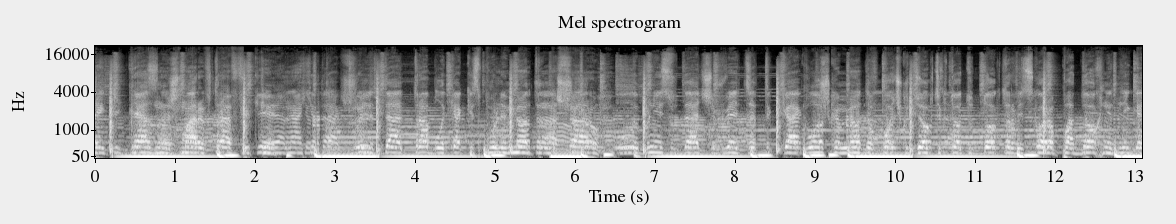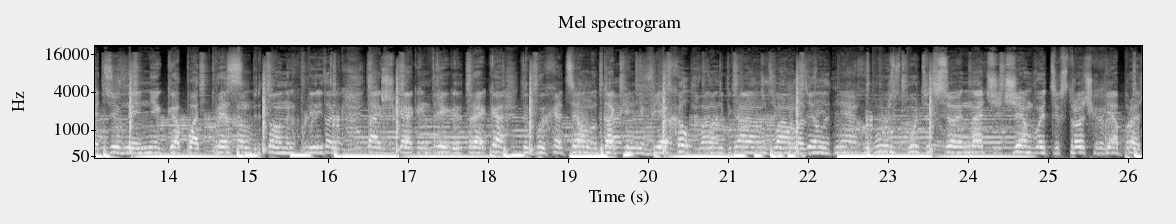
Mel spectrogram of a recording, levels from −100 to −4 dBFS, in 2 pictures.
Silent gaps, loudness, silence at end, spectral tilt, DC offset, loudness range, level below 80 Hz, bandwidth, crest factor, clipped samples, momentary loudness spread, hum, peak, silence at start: none; -11 LUFS; 0 s; -6 dB/octave; under 0.1%; 1 LU; -12 dBFS; 15.5 kHz; 8 dB; 0.3%; 6 LU; none; 0 dBFS; 0 s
